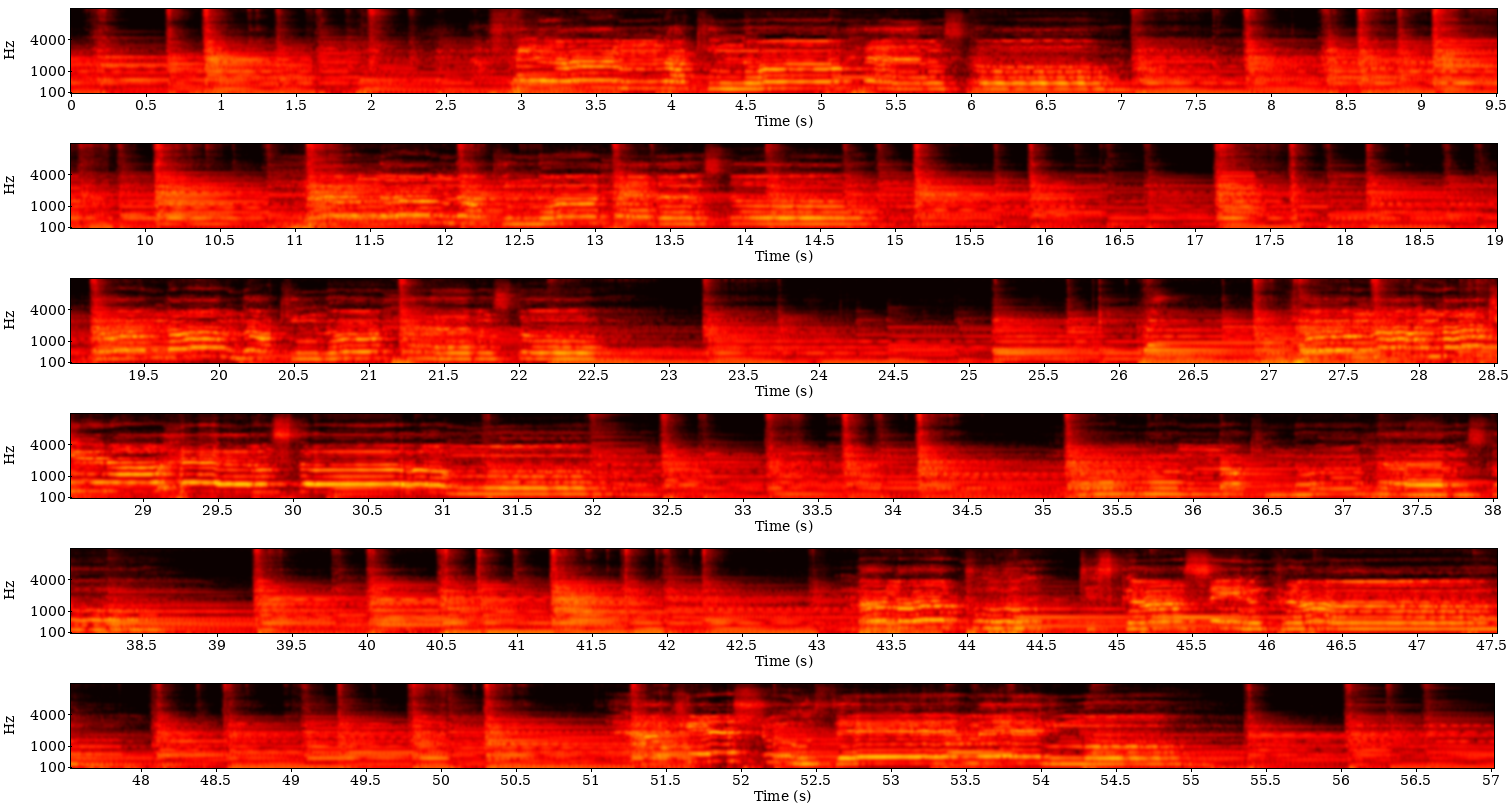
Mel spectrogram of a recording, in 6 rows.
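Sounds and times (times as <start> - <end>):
acoustic guitar strumming: 0.0 - 57.0
man singing: 2.6 - 7.9, 10.7 - 15.2, 19.0 - 23.0, 26.9 - 32.9, 35.1 - 39.1, 43.1 - 48.2, 51.0 - 55.4.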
